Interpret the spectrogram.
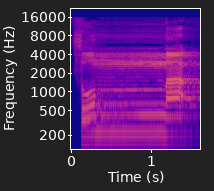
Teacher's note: Pastikan pembacaan su atau sa, huruf sa-nya itu benar, itu digigit lidahnya.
